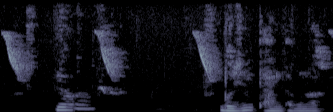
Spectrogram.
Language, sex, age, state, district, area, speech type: Santali, male, 30-45, West Bengal, Jhargram, rural, spontaneous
